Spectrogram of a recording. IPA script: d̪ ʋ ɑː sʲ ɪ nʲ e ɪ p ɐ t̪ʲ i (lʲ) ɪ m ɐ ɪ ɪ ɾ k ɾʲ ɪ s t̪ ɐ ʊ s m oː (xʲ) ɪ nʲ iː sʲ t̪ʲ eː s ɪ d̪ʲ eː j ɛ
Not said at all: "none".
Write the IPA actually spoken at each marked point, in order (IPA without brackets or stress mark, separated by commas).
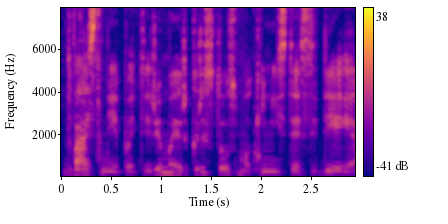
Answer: ɾʲ, kʲ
